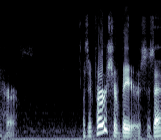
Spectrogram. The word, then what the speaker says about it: Vers: Was it Verse or Veers? Is that how they pronounce it? Veers. Like Veers.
